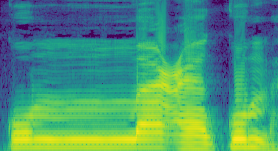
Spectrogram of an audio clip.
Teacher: Jadi kalau ada mim sukun yang setelahnya huruf mim itu idgham mimi. Nah, maka kita dengungkan ya, kum, sehingga suara itu kita tahan, kita panjangkan sejenak sepanjang 2 harokat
